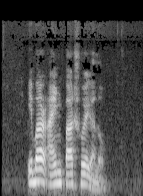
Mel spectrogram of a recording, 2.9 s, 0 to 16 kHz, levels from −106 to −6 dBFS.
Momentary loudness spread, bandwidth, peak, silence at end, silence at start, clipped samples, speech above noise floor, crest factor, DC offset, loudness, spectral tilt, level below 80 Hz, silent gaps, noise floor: 16 LU; 11.5 kHz; -4 dBFS; 0.75 s; 0.55 s; under 0.1%; 40 dB; 18 dB; under 0.1%; -20 LUFS; -6 dB/octave; -54 dBFS; none; -59 dBFS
